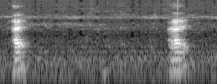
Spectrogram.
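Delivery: hushed, whispered, breathy stammering start. Asked by a passer-by about her morning, a character starts stammering. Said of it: "She kind of stammers".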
